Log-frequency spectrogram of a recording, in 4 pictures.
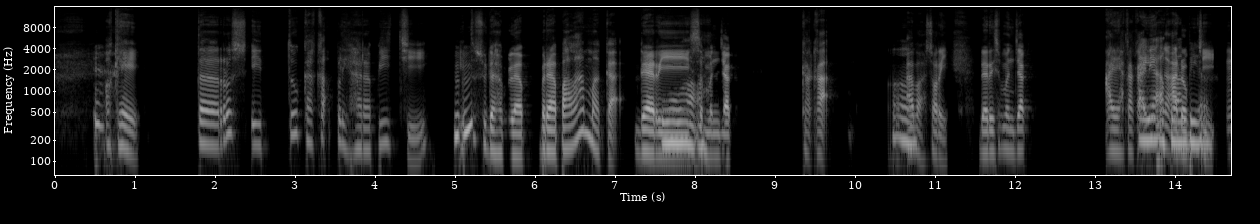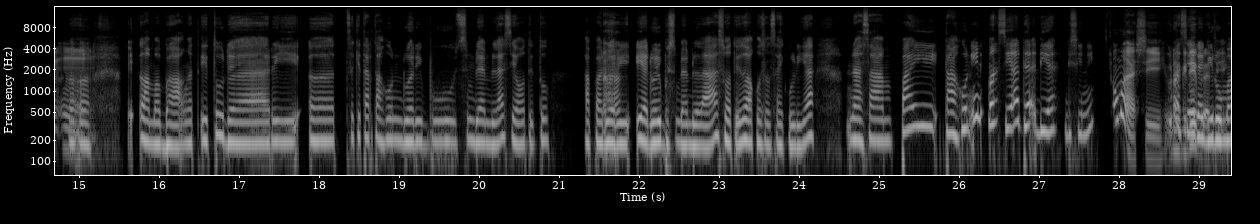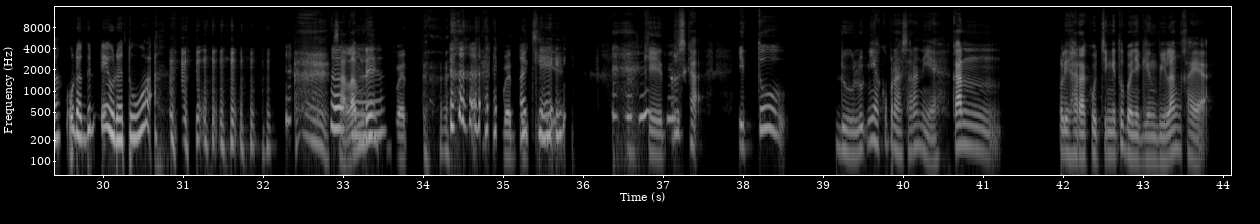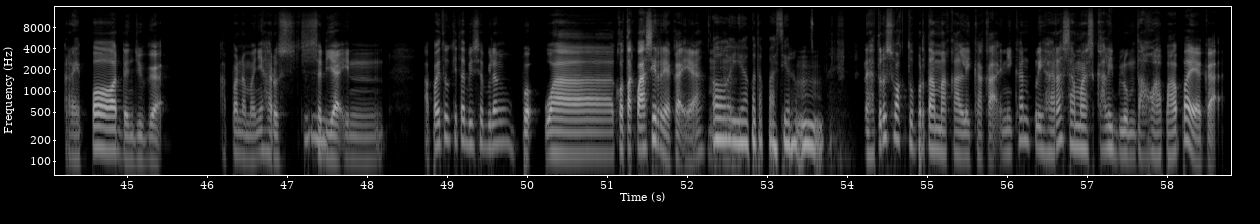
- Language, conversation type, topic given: Indonesian, podcast, Apa kenangan terbaikmu saat memelihara hewan peliharaan pertamamu?
- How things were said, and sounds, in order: chuckle; laugh; chuckle; laugh; laughing while speaking: "Oke"; tsk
